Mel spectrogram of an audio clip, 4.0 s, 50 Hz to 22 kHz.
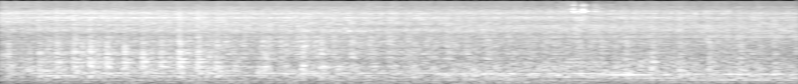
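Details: R134a AC recover/evacuate/recharge machine, automatic type, entering charge mode through low side after air purge: quiet steady hum with light rapid chatter, no surging or knocking; machine operating normally.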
